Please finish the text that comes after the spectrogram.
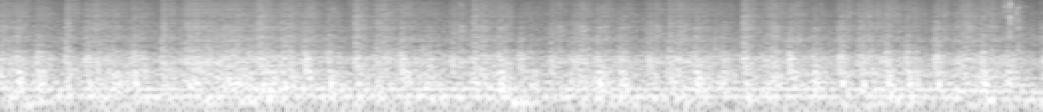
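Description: Trains rolling on rails in the video game Factorio, a steady close rumble with rhythmic clickety-clack over a low engine drone, continuous and without voices.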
